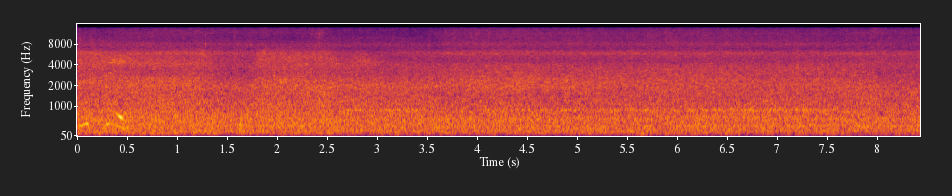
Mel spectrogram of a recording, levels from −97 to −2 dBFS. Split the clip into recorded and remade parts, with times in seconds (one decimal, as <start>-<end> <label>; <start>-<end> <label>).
0.0-2.7 recorded; 2.7-3.5 remade; 3.5-4.1 recorded; 4.1-7.7 remade; 7.7-8.4 recorded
